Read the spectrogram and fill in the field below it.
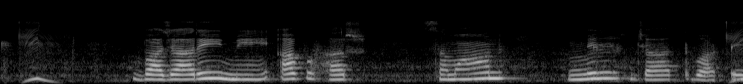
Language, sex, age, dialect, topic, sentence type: Bhojpuri, female, 31-35, Northern, agriculture, statement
